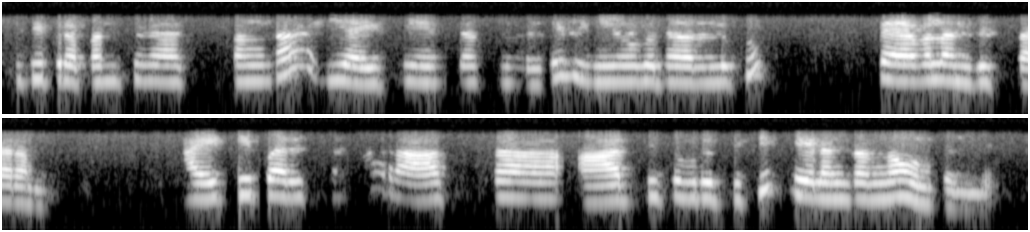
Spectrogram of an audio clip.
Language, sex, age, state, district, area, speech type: Telugu, female, 18-30, Andhra Pradesh, Konaseema, rural, conversation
